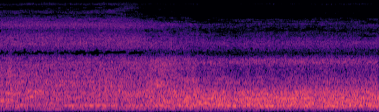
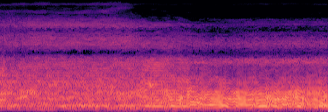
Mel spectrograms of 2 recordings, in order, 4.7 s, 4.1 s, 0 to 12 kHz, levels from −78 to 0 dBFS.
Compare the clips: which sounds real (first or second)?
first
